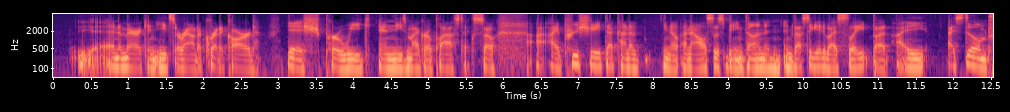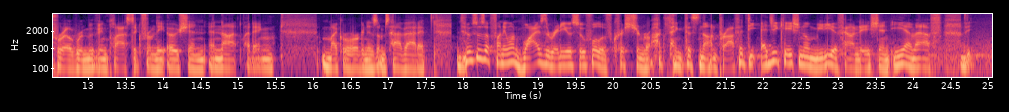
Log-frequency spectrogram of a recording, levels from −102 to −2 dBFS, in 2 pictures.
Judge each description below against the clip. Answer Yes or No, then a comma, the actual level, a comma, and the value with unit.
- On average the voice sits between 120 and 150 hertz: No, low, 110 Hz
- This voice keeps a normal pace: Yes, average, 165 wpm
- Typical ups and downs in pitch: Yes, average, 3.1 semitones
